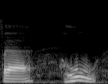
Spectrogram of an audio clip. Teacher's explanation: Ha ketawa, baris depan hu, muncungkan mulut.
